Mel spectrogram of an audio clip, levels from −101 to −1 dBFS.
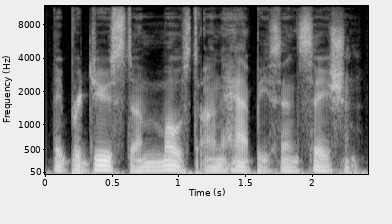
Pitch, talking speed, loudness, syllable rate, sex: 75 Hz, 150 wpm, -17 LUFS, 5.4 syllables/s, male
